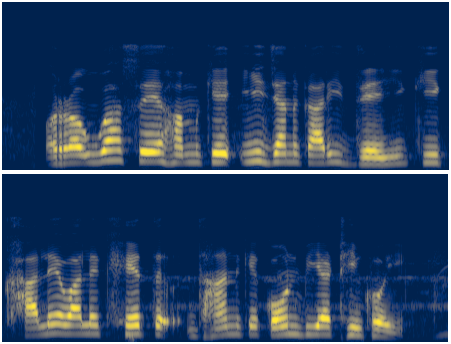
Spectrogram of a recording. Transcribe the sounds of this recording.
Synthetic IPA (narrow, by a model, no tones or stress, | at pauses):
ɾəʊaseɦəmkeʔid͡ʒaːnkaːɾid̪eikikʰaːleʋaːlekʰeːt̪d̪ʱaːnkekɔːnbʱijaʈʰiːkɦoi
